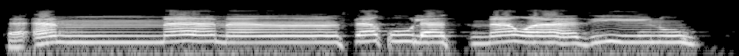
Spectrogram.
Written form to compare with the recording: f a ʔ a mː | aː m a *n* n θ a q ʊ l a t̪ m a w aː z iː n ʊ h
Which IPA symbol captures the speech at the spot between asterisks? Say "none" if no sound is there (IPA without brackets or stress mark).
n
